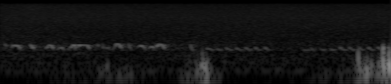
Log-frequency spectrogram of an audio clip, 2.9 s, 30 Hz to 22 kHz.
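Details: Dawn display of three black grouse cocks at a Florarna lek, 17 April 2013: a short stretch of warbling, bubbling coos that fade and return, broken by dull low thumps.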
